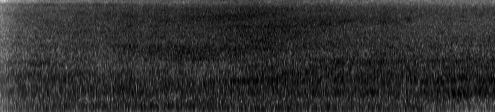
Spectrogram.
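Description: Intercity coach bus driving close past, its diesel engine running with a steady low drone under road noise, growing louder over the first second and then holding steady.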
